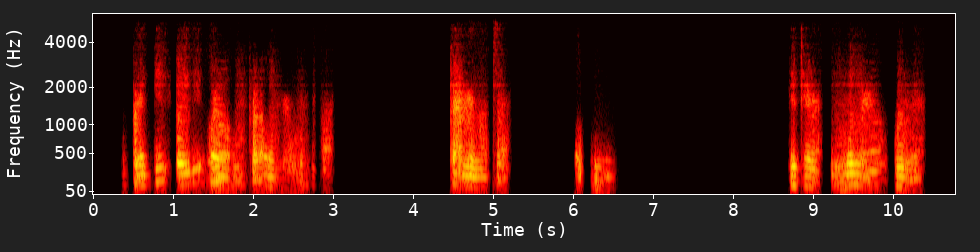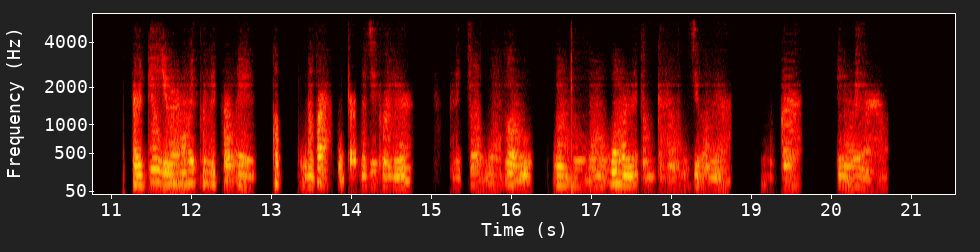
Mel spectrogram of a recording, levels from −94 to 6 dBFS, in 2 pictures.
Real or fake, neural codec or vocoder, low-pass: fake; codec, 44.1 kHz, 0.9 kbps, DAC; 5.4 kHz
